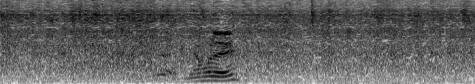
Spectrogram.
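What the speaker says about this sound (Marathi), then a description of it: "प्रचंड पाऊस सुरू झालेला आहे." Heavy afternoon rain in Kerala makes a steady, dense hiss throughout, and a voice speaks briefly over it partway through.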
